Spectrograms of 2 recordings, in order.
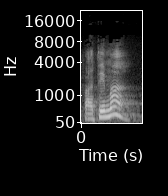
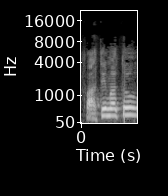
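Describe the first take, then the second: First: The name ends in -a, ending dropped. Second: The name ends with a full -tu ending.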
